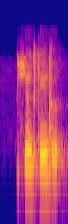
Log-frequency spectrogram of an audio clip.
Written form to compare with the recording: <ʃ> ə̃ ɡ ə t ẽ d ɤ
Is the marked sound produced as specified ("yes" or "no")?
no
